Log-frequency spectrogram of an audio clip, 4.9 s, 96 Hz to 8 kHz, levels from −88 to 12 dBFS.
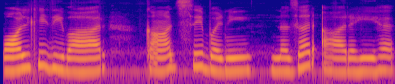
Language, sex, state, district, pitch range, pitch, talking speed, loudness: Hindi, female, Chhattisgarh, Raipur, 190-220 Hz, 195 Hz, 120 wpm, -18 LUFS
